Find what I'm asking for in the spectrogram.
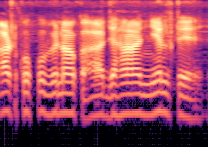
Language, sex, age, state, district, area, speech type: Santali, male, 45-60, Jharkhand, Bokaro, rural, spontaneous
